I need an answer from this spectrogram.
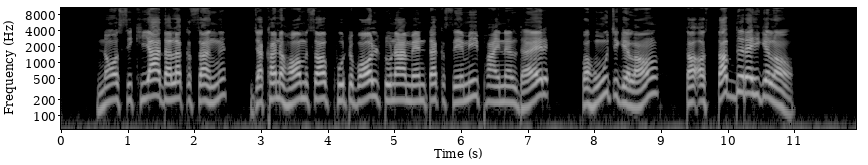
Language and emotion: Maithili, surprised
